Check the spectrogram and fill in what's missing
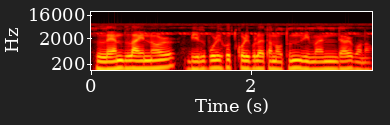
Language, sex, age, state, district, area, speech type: Assamese, male, 18-30, Assam, Darrang, rural, read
